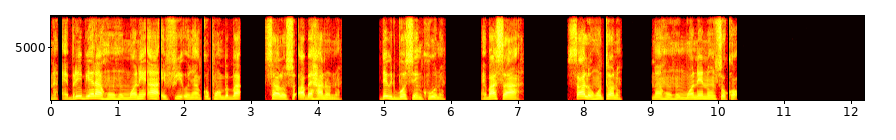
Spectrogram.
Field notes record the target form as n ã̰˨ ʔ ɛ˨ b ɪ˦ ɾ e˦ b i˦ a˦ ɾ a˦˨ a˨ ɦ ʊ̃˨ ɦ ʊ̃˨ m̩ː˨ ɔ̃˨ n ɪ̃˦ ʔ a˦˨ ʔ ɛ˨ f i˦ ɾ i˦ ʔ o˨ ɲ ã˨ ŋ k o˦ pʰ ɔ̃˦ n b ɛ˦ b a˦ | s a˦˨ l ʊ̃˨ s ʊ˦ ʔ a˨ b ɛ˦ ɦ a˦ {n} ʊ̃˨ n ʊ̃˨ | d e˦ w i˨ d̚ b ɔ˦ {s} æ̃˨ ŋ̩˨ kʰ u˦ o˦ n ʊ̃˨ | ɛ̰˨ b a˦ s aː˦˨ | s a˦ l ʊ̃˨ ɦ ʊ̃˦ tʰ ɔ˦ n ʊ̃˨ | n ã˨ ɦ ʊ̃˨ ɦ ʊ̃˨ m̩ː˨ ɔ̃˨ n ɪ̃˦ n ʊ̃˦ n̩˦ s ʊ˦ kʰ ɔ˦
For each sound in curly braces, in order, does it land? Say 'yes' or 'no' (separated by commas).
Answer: yes, yes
